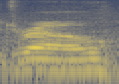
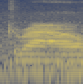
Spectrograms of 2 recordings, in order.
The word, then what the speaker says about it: drow: They've encountered the dwarves, the drow, or drow, however you want to pronounce it, and now just recently elves.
